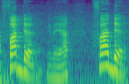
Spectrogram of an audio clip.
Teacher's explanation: Jadi dal ini mempunyai karakter yaitu tertahan suaranya ya.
